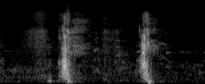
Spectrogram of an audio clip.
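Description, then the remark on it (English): Two harsh, forceful coughs about a second apart, fairly loud, with a hacking quality as if trying to clear something stuck in the throat. “Cough it up.”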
